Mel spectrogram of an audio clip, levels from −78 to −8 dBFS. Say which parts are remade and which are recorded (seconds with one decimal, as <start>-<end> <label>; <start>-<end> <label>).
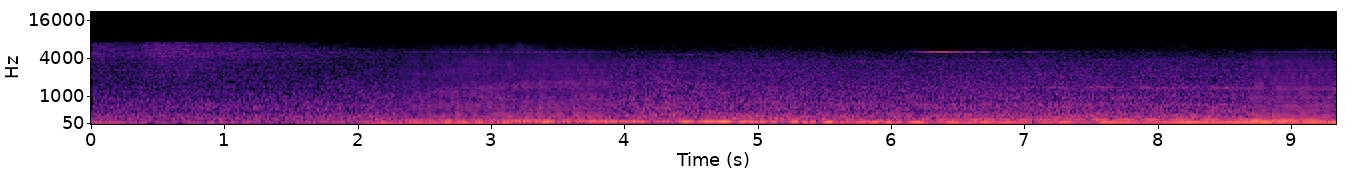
0.0-2.3 recorded; 2.3-3.9 remade; 3.9-8.7 recorded; 8.7-9.3 remade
